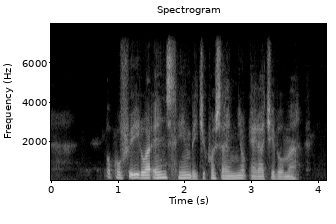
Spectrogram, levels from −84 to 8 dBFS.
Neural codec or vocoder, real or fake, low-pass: codec, 16 kHz in and 24 kHz out, 0.8 kbps, FocalCodec, streaming, 65536 codes; fake; 7.2 kHz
